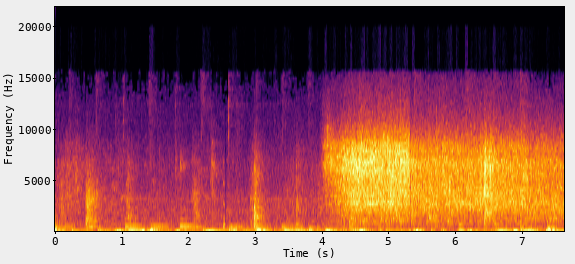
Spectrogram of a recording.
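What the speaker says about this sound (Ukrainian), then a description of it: "Сковорідка нагрілася і викладає кабачки." Steady frying sizzle with a hiss that swells louder about halfway through, as if more food hits the hot pan; a low hum runs underneath.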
